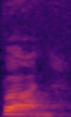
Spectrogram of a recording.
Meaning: 1. thing 2. work, business 3. penis
- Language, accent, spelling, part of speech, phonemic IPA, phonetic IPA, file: Armenian, Eastern Armenian, բան, noun, /bɑn/, [bɑn], Hy-բան.ogg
